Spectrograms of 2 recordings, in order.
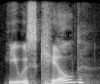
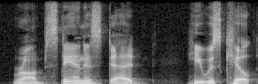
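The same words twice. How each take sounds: First: Higher, louder stunned disbelief with a rise on killed; can't believe what he hears; shocked question. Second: Higher, slow, grief-stricken cry; crying out in pain. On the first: Son stunned by news. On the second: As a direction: break the news through pain. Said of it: "she cried out in pain". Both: Acted.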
